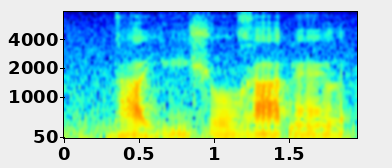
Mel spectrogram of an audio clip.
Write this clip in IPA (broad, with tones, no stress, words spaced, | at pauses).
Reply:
ɡaː˨jiː˧ʃoː˨ ɣaː˦ɗɛ̃˧l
